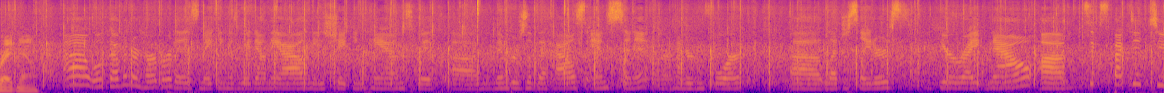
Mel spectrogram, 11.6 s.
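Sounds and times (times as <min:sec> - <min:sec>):
speech: 0:00.0 - 0:00.5, 0:02.0 - 0:11.6
applause: 0:00.0 - 0:11.6.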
